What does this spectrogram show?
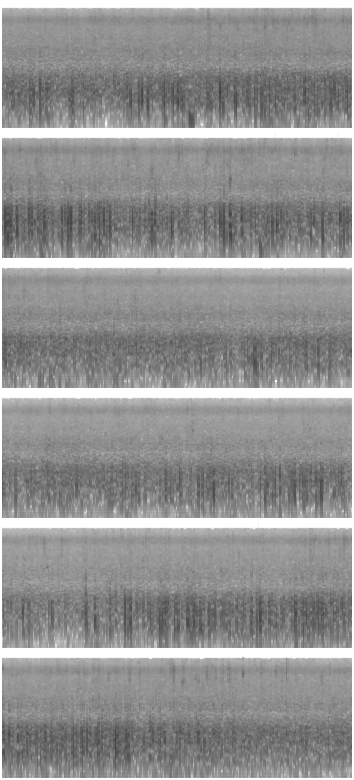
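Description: Heavy rain falling steadily, with the dense close patter of drops striking an umbrella overhead.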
